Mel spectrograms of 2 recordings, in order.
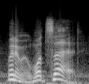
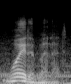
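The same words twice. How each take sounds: First: Sudden higher pitch, catching sight of something; alert excitement. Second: Said in the usual way. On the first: Acted. Friend spotting a raft in the channel, alert and excited. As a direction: snap to attention at a distant shape.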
